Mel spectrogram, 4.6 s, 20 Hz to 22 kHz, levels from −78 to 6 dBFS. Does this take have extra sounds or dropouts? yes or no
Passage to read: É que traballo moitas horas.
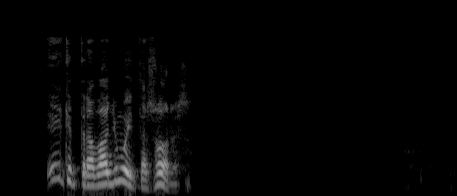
no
